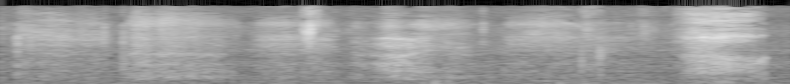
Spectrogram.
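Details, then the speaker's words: Adult breathing erratically while carrying heavy shopping: noisy, uneven breaths with sharp gasping inhalations and snorting exhalations; speaker told it's nervousness/anxiety, suspects heart and blood pressure, father also had breathing difficulty; labored, irregular breathing. "so as you can hear my breathing is erratic I've been told it's to do with being nervous"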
